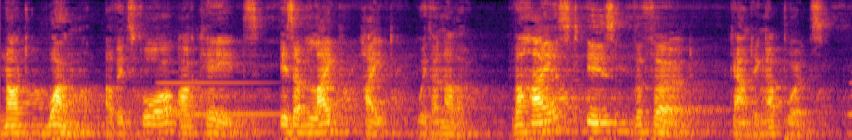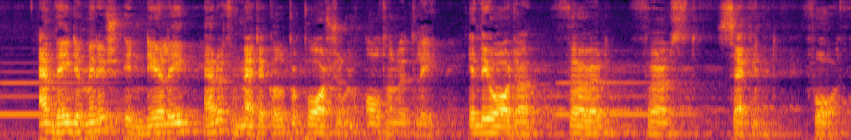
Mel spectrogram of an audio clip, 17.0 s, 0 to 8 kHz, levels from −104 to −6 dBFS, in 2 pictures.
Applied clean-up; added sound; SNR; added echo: none; Wind instrument, woodwind instrument; 18 dB; reverberation time 2.0 s.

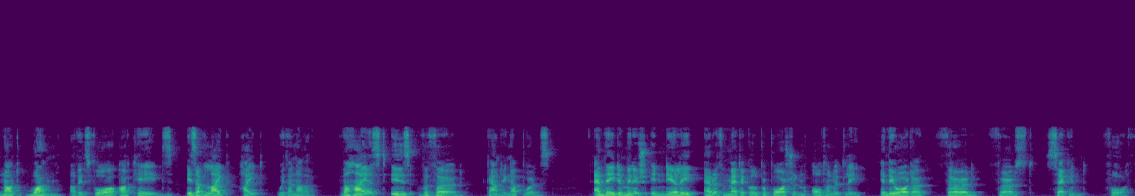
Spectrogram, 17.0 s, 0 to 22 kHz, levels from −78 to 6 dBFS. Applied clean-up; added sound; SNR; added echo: none; none; none; none.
